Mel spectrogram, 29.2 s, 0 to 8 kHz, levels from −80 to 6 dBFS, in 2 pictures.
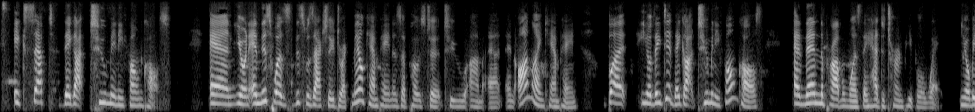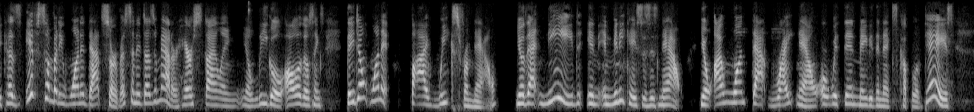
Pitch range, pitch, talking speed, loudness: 175-245 Hz, 210 Hz, 215 wpm, -18 LUFS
